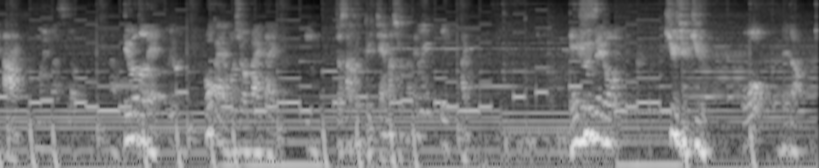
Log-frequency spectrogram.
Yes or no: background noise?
yes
